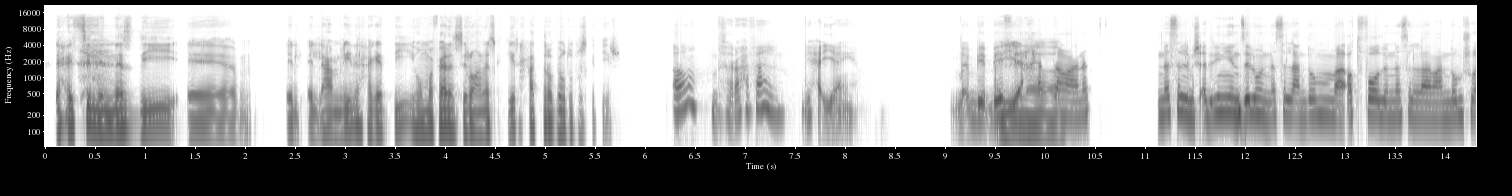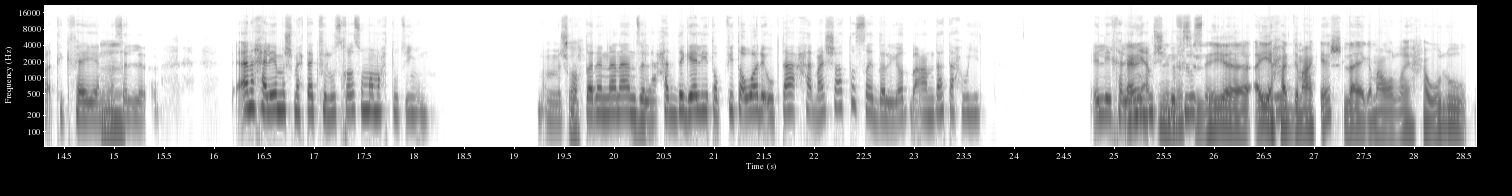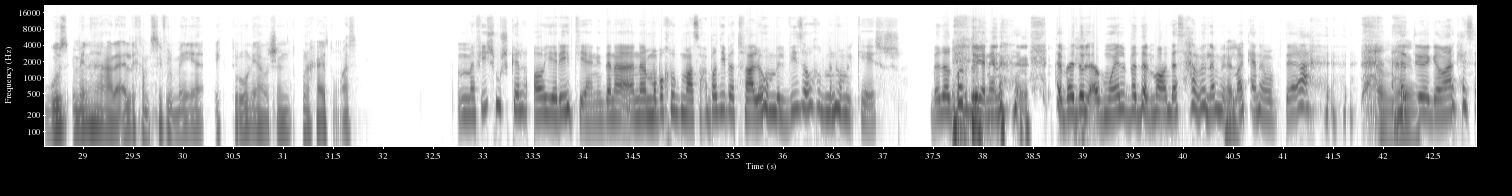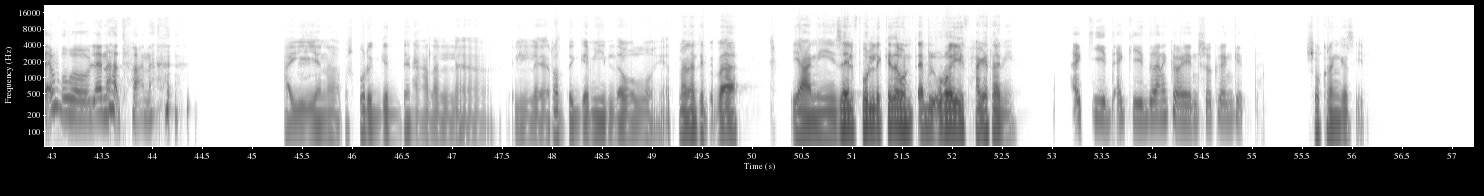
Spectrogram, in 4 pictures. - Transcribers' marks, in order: unintelligible speech; giggle; laughing while speaking: "بدل برضه يعني أنا تبادل … أنا هادفع أنا"
- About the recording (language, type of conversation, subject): Arabic, podcast, إيه رأيك في الدفع الإلكتروني بدل الكاش؟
